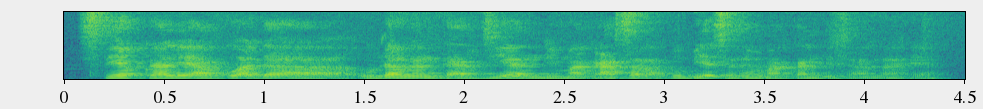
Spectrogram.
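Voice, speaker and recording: Animated male religious teacher, echoey room. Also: mid-range voice, brisk. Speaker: religious teacher answering viewer comments. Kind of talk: casual live study talk.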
